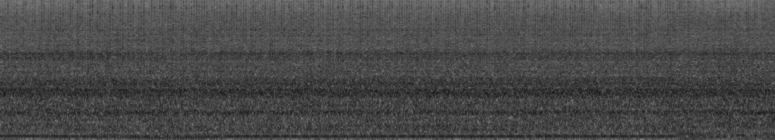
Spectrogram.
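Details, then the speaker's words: Fordson Super Major diesel tractor, first start after fitting replacement engine: steady even idle with firm low beat, no knocks or misses, picked straight up; normal idle. "yeah that was good though wouldn't it yeah that sounded nice and it picked straight up"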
